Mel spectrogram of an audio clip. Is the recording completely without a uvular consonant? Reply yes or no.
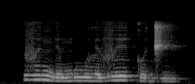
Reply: yes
